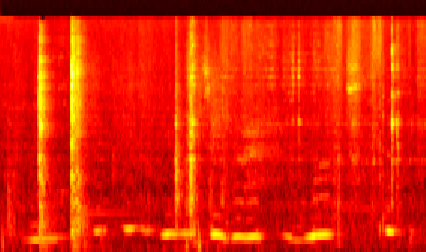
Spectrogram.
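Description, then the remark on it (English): Dishes and cutlery clink and clatter in sharp, irregular knocks as a woman washes the dishes after a family dinner, humming a slow, wavering tune underneath, the protest anthem Glory to Hong Kong. “washes the dishes”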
